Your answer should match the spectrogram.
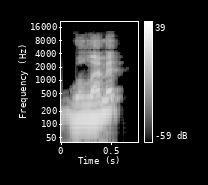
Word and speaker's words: Willamette: It's Willamette and out by Eugene, Oregon.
